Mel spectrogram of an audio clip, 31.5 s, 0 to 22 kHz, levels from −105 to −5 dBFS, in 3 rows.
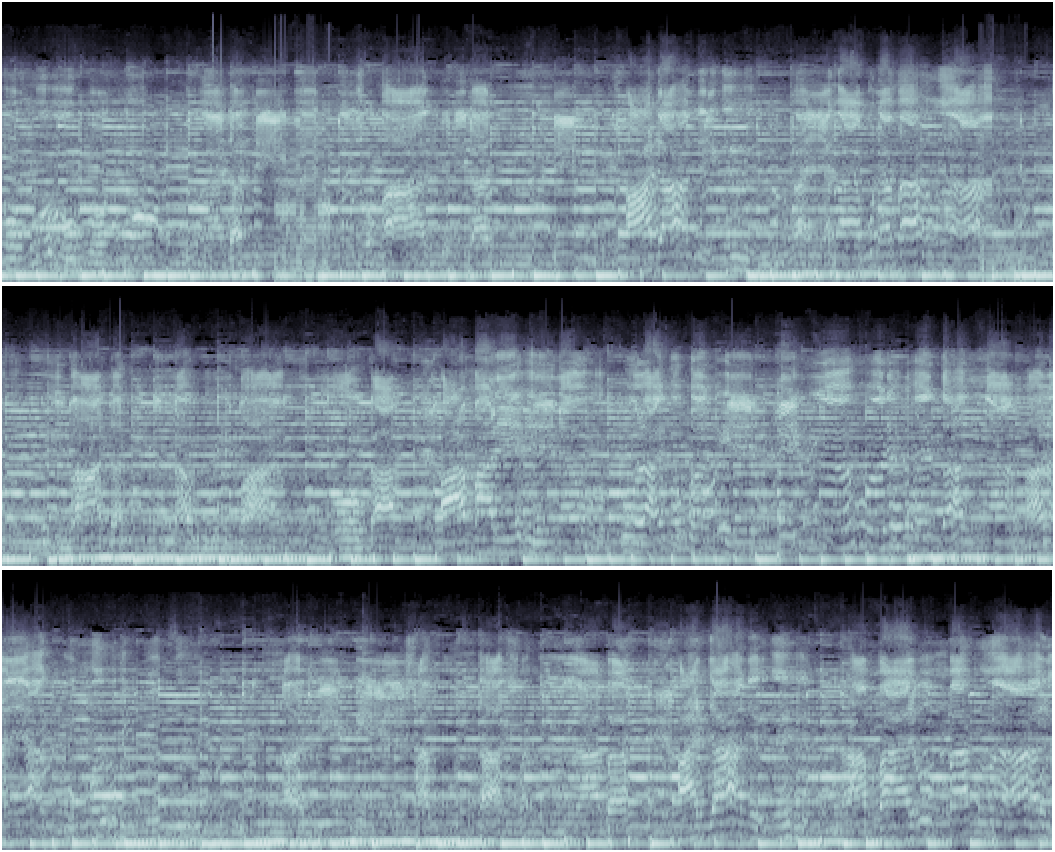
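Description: From 2.72 to 3.27 s and again from 9.78 to 10.24 s there's robotic sound, a stiff 100 Hz metallic buzz, likely from repeating 10 ms buffers when fresh audio arrived too slowly.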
